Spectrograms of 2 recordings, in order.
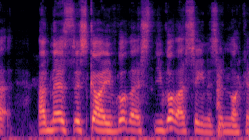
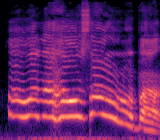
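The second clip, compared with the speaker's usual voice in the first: much higher, fast, squealing bewilderment; squeaky outrage; 7 dB louder, faster than usual. Acted. Employee floating in soup asking the villain, squealing outrage. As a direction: squeal it in baffled panic.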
